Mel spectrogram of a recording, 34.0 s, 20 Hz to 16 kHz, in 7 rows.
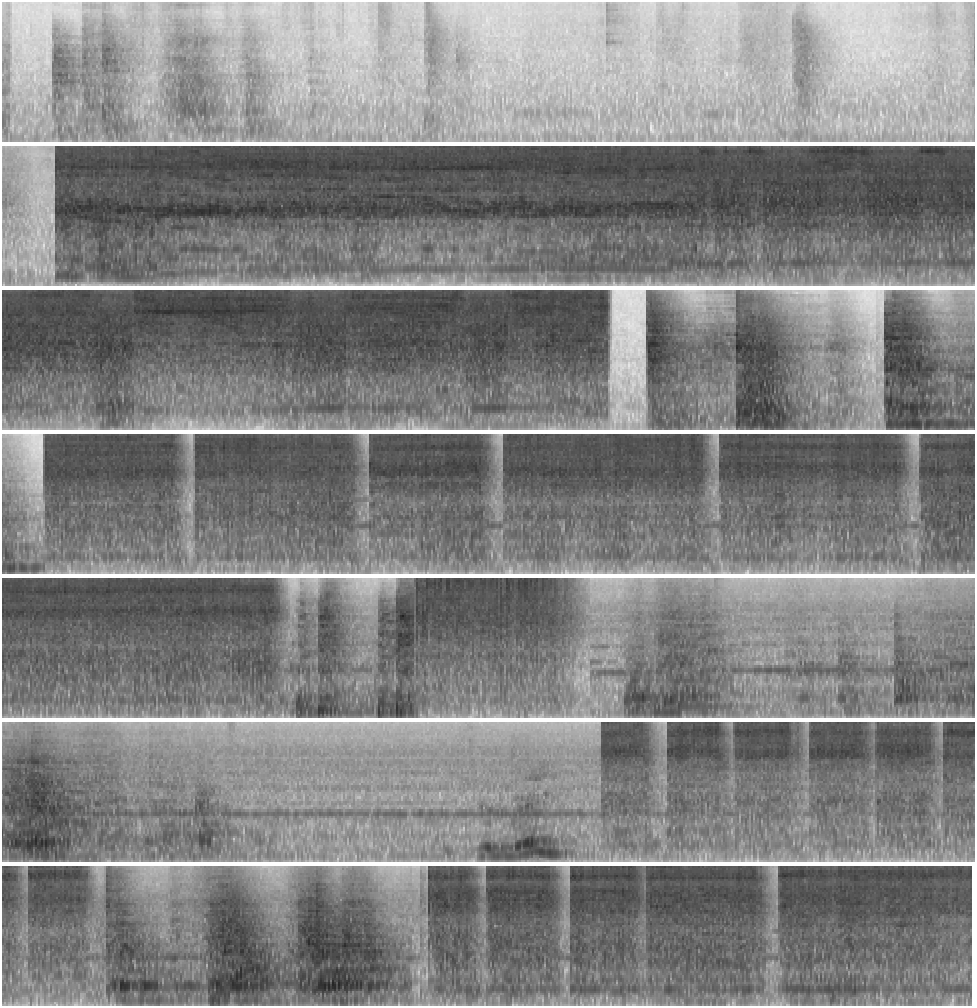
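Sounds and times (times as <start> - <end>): power tool grinding steel: 5.2 - 12.8, 14.8 - 34.0
welder crackling hiss: 5.2 - 12.8, 14.8 - 20.9, 21.6 - 22.4, 27.3 - 29.7, 31.3 - 34.0.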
